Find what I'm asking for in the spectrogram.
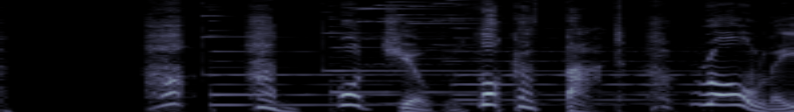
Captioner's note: gasp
